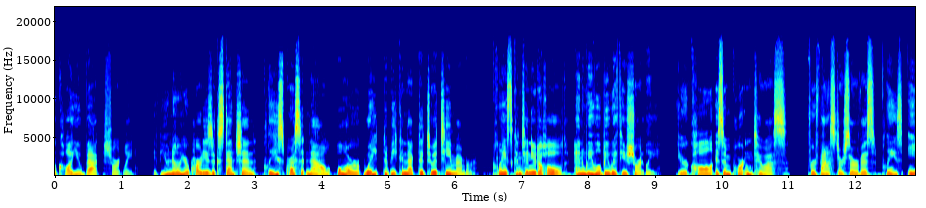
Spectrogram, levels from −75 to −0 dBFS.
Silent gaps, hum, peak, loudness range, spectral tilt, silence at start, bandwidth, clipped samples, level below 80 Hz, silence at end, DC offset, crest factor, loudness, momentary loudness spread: 1.37-1.42 s, 9.13-9.19 s; none; -6 dBFS; 3 LU; -5 dB/octave; 0 s; 17.5 kHz; under 0.1%; -46 dBFS; 0 s; under 0.1%; 16 dB; -21 LUFS; 10 LU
